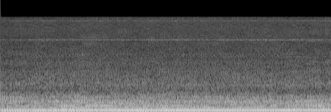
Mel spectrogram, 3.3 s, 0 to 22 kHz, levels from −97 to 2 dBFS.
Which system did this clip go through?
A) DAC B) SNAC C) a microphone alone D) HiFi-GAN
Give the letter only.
B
